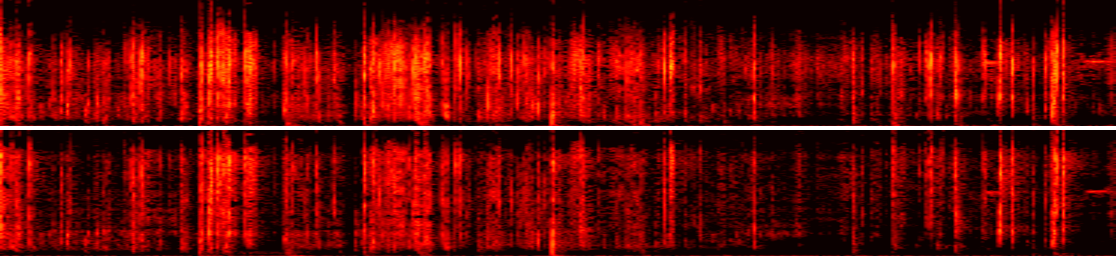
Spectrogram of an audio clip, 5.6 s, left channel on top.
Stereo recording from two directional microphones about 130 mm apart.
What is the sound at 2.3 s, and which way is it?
Tearing, 35° left (ahead or behind).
